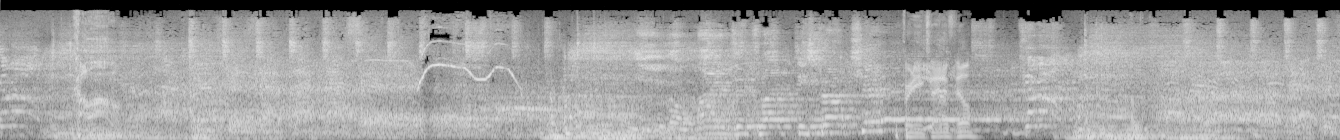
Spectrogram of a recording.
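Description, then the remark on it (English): A large, loud concert crowd sings along, roaring and chanting together in a continuous wash of voices, with a shrill whistle cutting through midway and a man speaking briefly over the din. “One of those shows where the whole crowd sings along.”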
